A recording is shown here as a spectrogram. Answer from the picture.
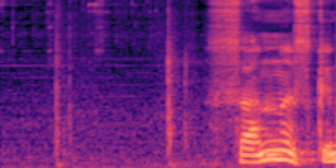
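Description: Near quiet with a couple of faint clicks, then a man's voice breaks in loudly in the last half second.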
